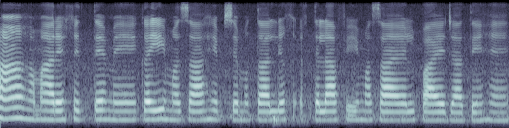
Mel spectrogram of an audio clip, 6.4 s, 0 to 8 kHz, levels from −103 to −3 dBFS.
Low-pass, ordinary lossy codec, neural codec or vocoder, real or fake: 7.2 kHz; none; none; real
